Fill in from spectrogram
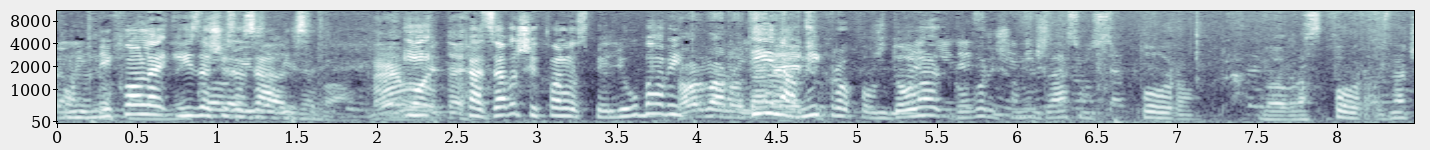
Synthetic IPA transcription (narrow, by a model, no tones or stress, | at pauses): onnikoleʔizat͡ʃizazaːpise | ikad̪zaʋr̩ʃixʋaːlospeʎuːbaʋit̪iːnamikɾofo̞nd̪olaɡo̞ʋo̞ɾiʃonimɡlˠaːsomspoɾo̰ | spo̞ɾo̰znaːt͡ʃ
